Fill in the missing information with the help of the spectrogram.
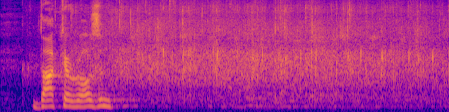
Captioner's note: audience applauding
